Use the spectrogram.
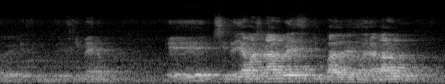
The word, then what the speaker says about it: Gálvez: un español de España, porque al pronunciar su nombre ya vemos que es Bernardo con la R de España y con el Gálvez de la Z de España.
